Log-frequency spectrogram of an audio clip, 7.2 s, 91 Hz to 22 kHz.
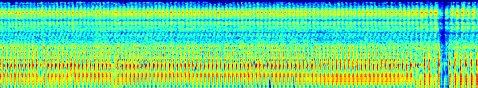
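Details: Single-cylinder motor-cultivator, which knocked and stalled in autumn and started poorly, idles after valve clearances were checked (intake 0.20, exhaust 0.15): even, steady low-idle firing beat with no stray knocks or taps; normal running.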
